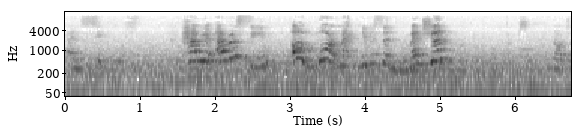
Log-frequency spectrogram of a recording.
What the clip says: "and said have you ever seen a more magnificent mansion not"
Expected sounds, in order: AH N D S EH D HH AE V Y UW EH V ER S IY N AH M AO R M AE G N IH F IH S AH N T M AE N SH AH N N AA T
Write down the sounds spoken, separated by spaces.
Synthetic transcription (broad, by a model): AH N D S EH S HH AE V Y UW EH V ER S IY N AH M AO R M AE G N IH F IH S AH N T M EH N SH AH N N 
